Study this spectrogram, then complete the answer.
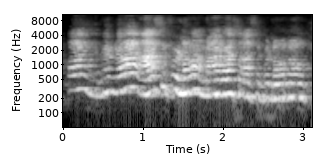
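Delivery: put-on high loud slurred drunk pleading; high, loud, slurred drunk denial. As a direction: drunk begging the officer, slurring.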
